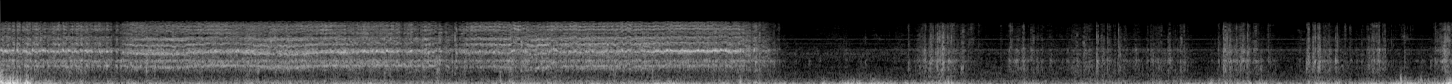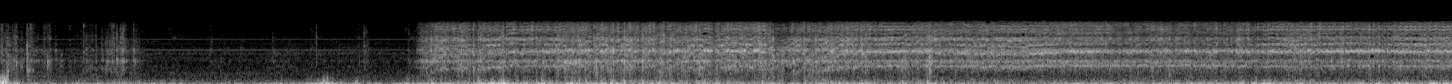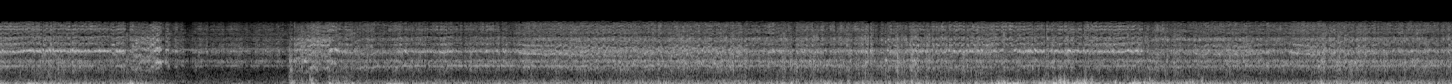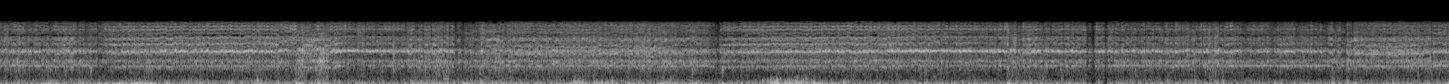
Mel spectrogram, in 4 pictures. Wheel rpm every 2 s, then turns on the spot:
230, 220, 220, 190, 20, 10, 20, 20, 0, 100, 210, 200, 230, 230, 220, 230, 220, 220, 220, 220, 220, 220, 220, 220, 220, 210, 220, 230, 230.
8-16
